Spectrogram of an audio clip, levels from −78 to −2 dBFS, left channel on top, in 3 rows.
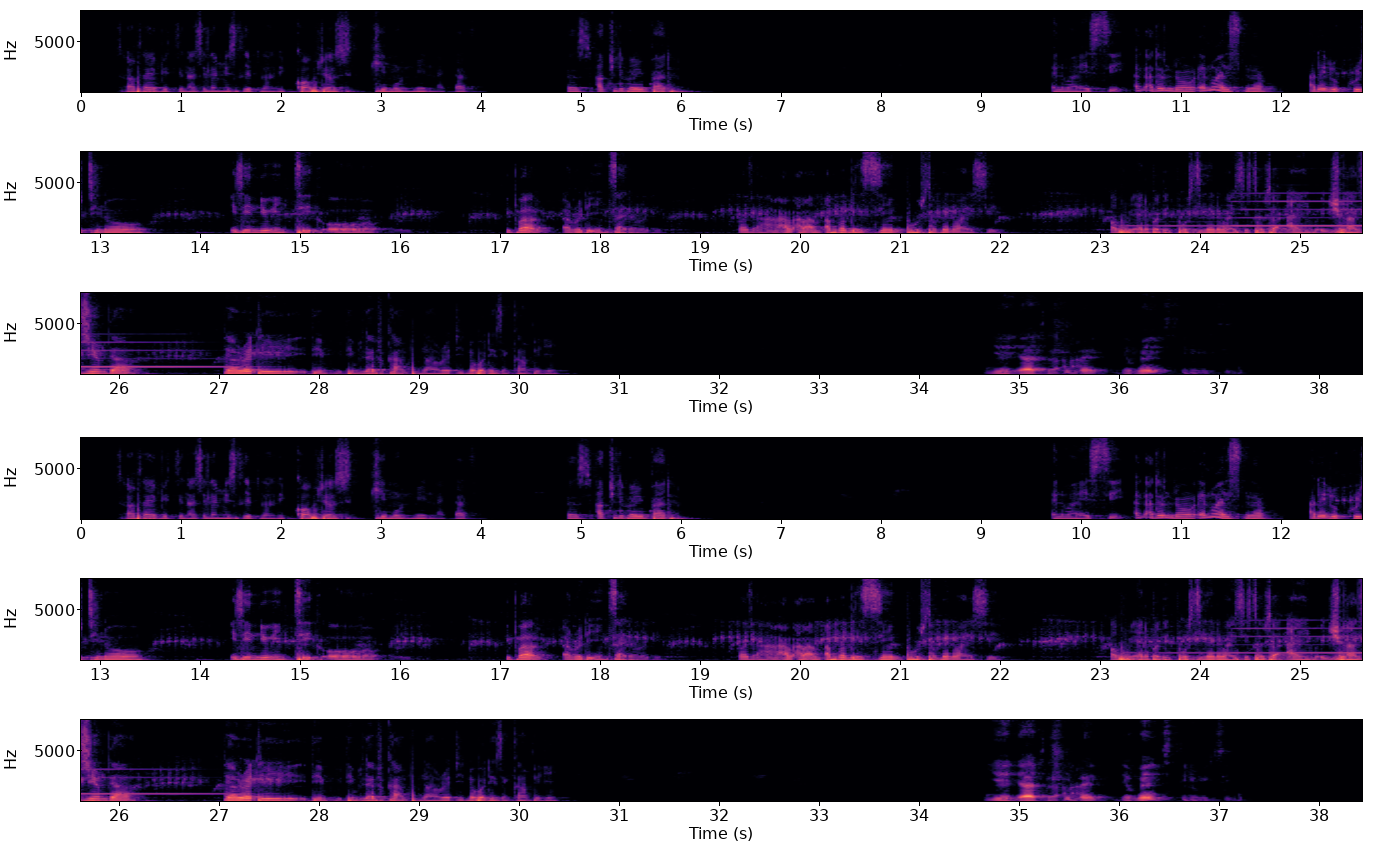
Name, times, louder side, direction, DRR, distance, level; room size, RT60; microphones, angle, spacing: voice 1, 0.4-3.8 4.8-6.0 9.7-11.8 12.3-13.4 14.3-16.1 17.0-18.6 19.4-22.0 23.1-26.2 27.0-30.4 35.3-35.4, right 1 dB, 10° right, 0.7 m, -32 dB
sound 1, 12.5-27.7, right 4 dB, 35° right, 2.4 m, -53 dB
sound 2, 23.1-27.4, left 4 dB, 45° left, 2.5 m, -40 dB
voice 2, 34.7-37.2, right 5 dB, 75° right, 0.8 m, -31 dB
13.0 x 13.0 x 3.6 m
head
